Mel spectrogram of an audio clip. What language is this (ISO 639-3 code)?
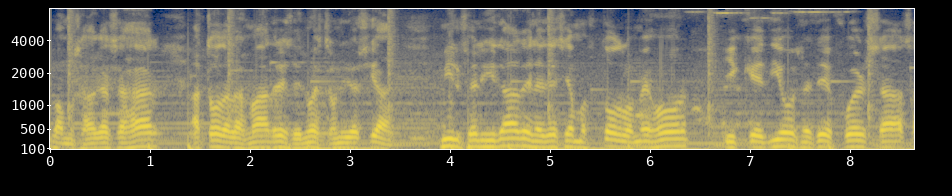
spa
